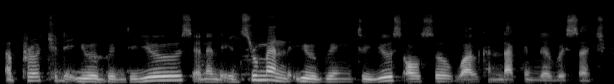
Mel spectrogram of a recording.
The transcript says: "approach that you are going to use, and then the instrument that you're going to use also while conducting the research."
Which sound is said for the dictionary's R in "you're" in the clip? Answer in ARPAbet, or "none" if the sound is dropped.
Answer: W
